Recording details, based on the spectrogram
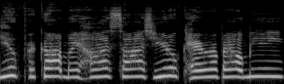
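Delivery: high-pitched, shrill, enraged, furious screaming yell. Speaker retelling how her husband screamed at her, imitating angry screaming. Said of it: "my husband starts screaming at me".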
